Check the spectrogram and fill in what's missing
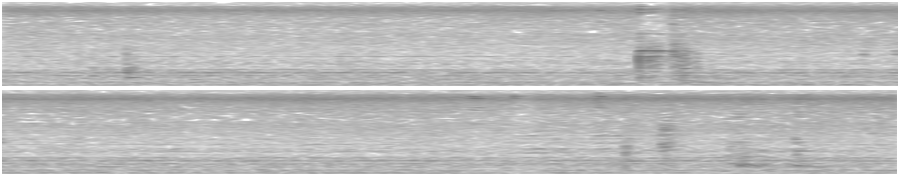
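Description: Chopped potatoes go into a hot pan for a Bangladeshi mixed vegetable dish, giving a steady, fairly faint hiss of sizzling with a few soft knocks and scraping stirs.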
